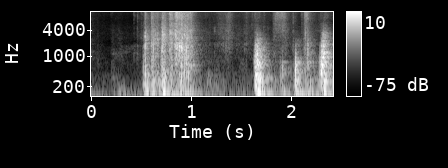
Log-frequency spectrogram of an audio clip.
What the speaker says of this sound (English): Let's give it a bit of a shuffle.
